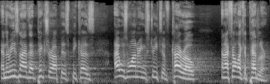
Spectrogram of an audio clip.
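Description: A keynote speaker with a high voice talks quickly, spinning conversational anecdotes that wander into asides and restart midway. The recording carries the long reverb of a large conference hall.

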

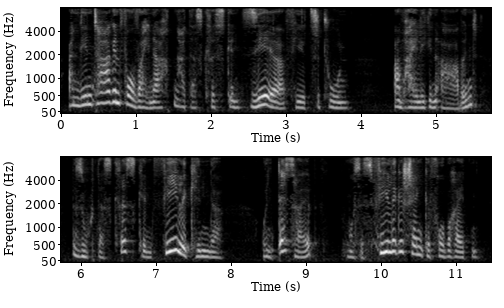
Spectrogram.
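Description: A tender storybook mother, as a grandmother reader puts her on, explaining things patiently. She speaks slowly, with a soft breathy voice and a lively, lilting melody. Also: fairly low pitch, full character voice. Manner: warm soothing explaining tone. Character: gentle loving young mother.

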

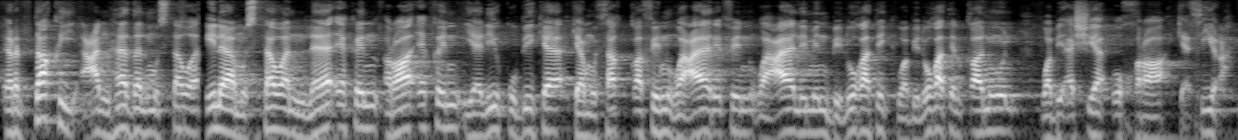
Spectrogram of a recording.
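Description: A man's voice: mid-range voice, normal speed, big-room sound. A man teaching a lesson on writing rules, asking his own questions and answering them, drawing out the example words with strong emphasis. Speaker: Arabic writing instructor.

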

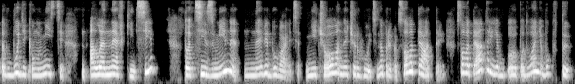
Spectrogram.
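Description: A woman language teacher explaining grammar rules, patiently repeating and rephrasing them and slowing down to spell out example words. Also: high voice, gravelly, darkish tone.

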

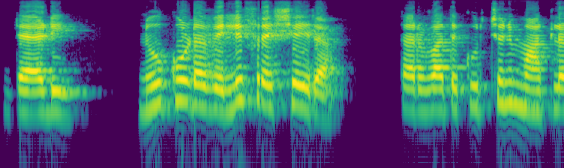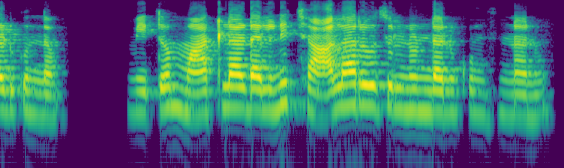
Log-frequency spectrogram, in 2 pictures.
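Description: A woman's voice: medium pitch, fairly quick, darkish tone, highs cut off, close to an everyday voice. A woman reading an audio story voices a college-age daughter who talks earnestly and stands her ground. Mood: pleading.

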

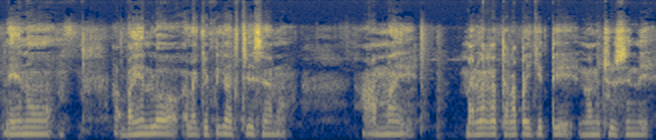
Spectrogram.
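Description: A man tells a first-person horror story in a steady, suspenseful way. His voice is gravelly and husky, a little high, and stays nearly flat in tune throughout. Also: normal speed, no room sound.

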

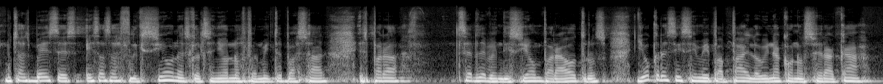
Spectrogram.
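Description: Dark-voiced man preaching. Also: on the high side, steady tone. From Dominican Republic. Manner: earnest, halting, restarts phrases often. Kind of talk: sermon with personal testimony. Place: church.

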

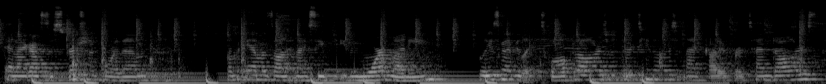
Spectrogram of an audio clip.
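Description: Speaking fast with a flat delivery in a mid-range voice, a young woman chats informally to camera as a lifestyle YouTuber, rambling slightly through a product haul. The setting is an indoor room, with music in the background, a roomy echo and a mic placed at a distance.

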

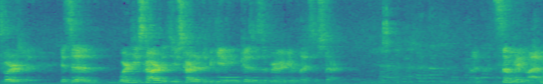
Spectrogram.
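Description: With a fairly high-pitched, loud and bright voice, a middle-aged presenter rambles through a casual public talk with slides, correcting himself, restarting sentences and laughing lightly. The seated audience fills a large, very echoey room, and a camera far away records him over faint noise.

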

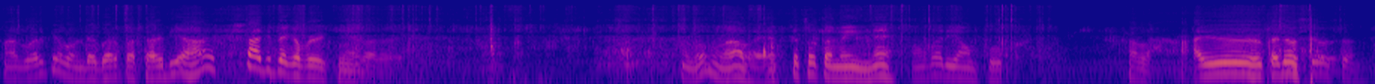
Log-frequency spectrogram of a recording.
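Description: A Brazilian man fishing outdoors, chatting excitedly and chanting calls to the fish. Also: a little high, rapid-fire, long pauses, background noise. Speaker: fishing vlogger. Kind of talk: casual running commentary while fishing. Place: outdoors at a pond.

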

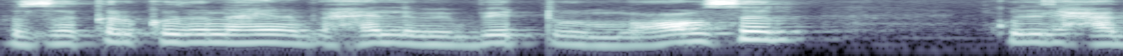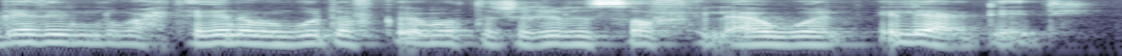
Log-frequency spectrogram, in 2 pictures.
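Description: A woman's voice: fairly low pitch, steady tone, very fast, a little mellow. A woman teacher with an Egyptian Arabic accent, working through textbook exercises, reading English sentences and translating them while quizzing her pupils.

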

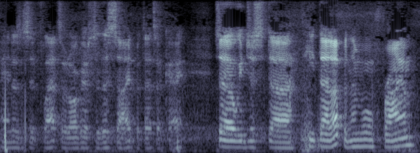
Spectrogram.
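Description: A young home cook talks through a recipe in his noisy home kitchen, food sizzling in the background, as a casual cooking demonstration. His mid-range voice is fairly even and quick, and his delivery is laid-back and plain-spoken with lots of fillers.

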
